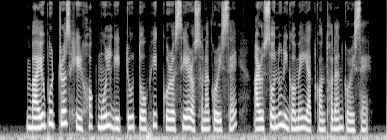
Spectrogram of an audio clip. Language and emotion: Assamese, neutral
